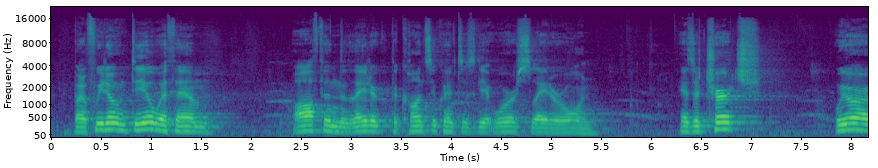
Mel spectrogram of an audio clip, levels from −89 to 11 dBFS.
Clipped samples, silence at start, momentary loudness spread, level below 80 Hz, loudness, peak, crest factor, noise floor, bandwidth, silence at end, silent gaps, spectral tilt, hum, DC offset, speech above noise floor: under 0.1%; 0.25 s; 11 LU; -58 dBFS; -21 LUFS; -2 dBFS; 18 dB; -52 dBFS; 16.5 kHz; 0 s; none; -6 dB/octave; none; under 0.1%; 33 dB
